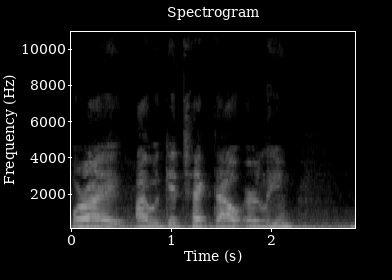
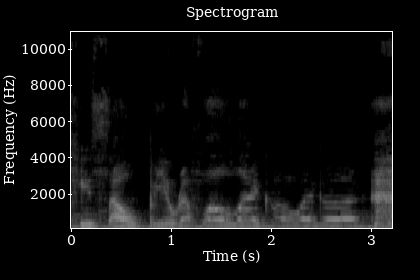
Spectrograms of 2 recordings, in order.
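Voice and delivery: put-on very quiet, teary, drawn-out voice; 7 semitones higher, 11 dB quieter than usual. Recalling a nephew's birth, the speaker gets teary-eyed. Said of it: "I'm getting teary-eyed right now".

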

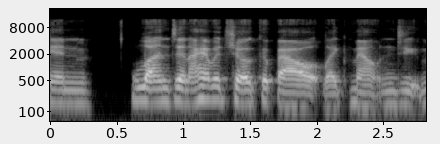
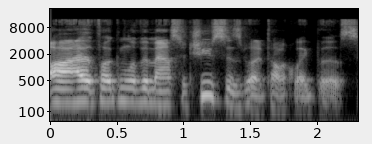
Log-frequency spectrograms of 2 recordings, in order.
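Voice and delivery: imitated surfer-bro talk. Talking about guys everywhere who talk like surfer bros, doing a surfer bro voice. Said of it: "like a surfer bro".

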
